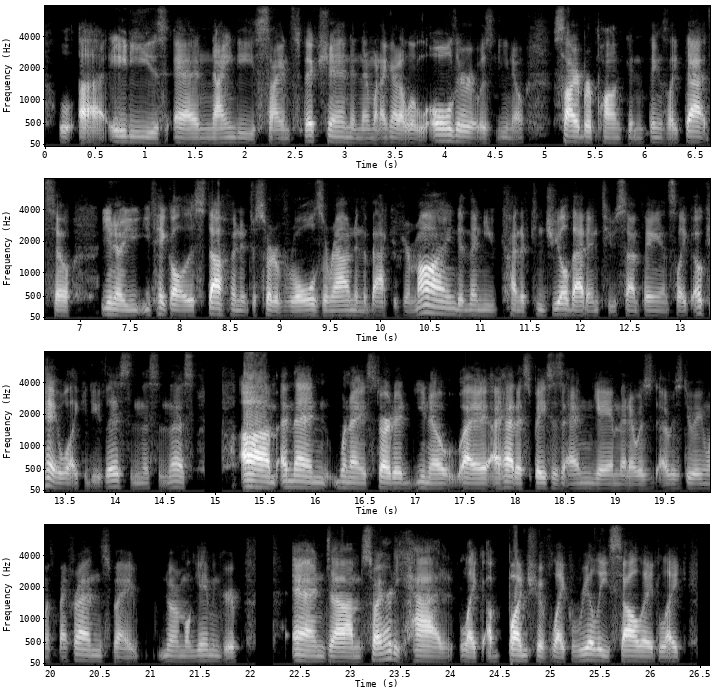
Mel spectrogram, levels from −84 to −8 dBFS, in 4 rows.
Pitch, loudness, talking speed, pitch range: 105 Hz, -22 LUFS, 245 wpm, 100-115 Hz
